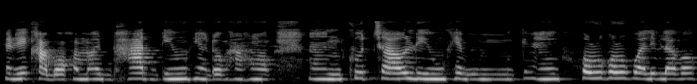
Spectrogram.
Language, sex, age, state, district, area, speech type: Assamese, female, 18-30, Assam, Majuli, urban, spontaneous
